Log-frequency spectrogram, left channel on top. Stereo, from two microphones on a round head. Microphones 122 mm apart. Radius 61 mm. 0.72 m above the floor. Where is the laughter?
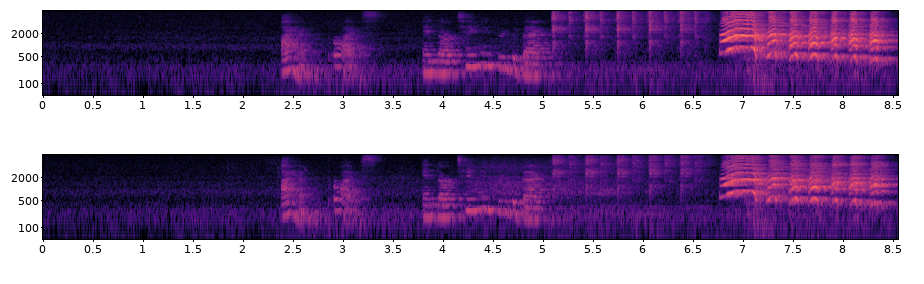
40° left (ahead or behind), 1.3 m.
